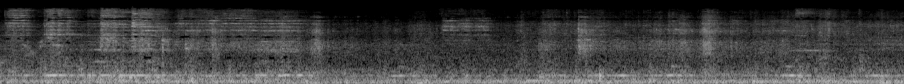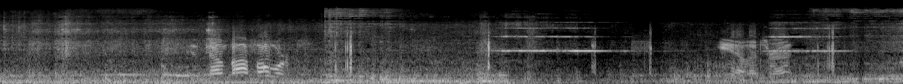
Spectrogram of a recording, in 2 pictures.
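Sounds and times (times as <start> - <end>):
train wheels rumbling on rail: 0.0 - 18.0
thin wheel squeal: 13.8 - 15.5, 16.7 - 18.0.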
